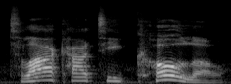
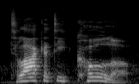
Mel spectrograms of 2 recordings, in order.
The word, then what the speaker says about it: Tlakatikolo: It's Tlakatikolo. Tlakatikolo. Emphasis on the ko. Tlakatikolo.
